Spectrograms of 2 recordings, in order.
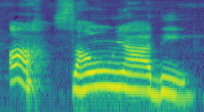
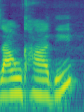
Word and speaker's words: Saungyadi: Up next is Saungyadi. It can also be pronounced as Zangkadi.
